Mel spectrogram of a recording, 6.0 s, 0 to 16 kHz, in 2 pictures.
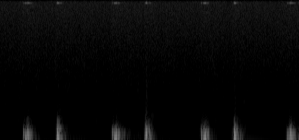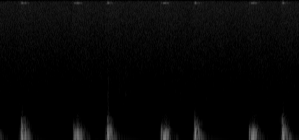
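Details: Steady regular paired lub-dub heart sounds at about 68 beats per minute, quiet background: heartbeat recording.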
